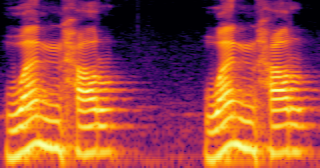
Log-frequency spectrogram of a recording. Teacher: نو حا چې راشي معنا دا ده چې دلته به هغه نون صفا وایي واضحه به یې وایي دې ته اظهار وایي ، واضحه به وایي. وانحر، اخرج، ارسل، اغطش، غین طا ډک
